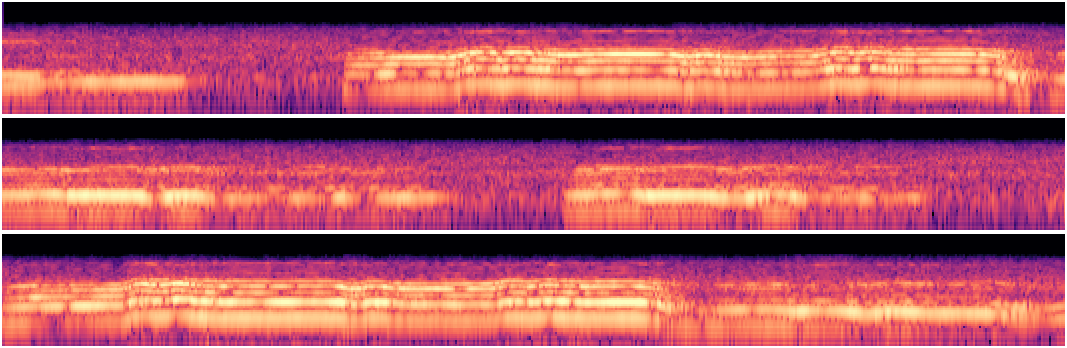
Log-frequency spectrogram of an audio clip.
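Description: A man's voice singing a wordless melody in Punjabi song style, unaccompanied, in long held notes that waver and slide. There are two louder, higher phrases, one starting about a second in and another about eight seconds in, with softer lower notes between them.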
